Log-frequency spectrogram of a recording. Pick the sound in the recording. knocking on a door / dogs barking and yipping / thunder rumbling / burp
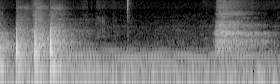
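knocking on a door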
